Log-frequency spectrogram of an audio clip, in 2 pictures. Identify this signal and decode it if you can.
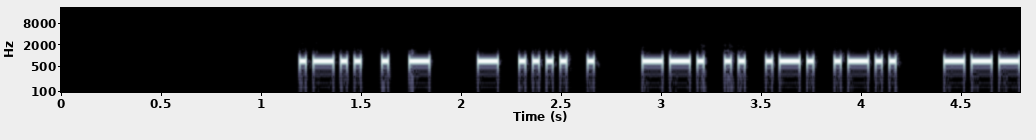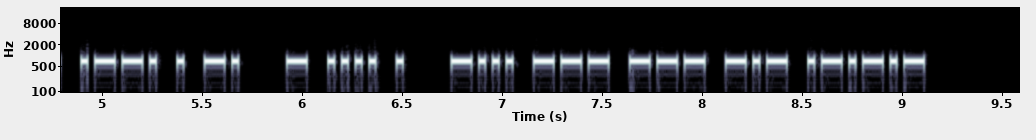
Morse code, heard as a keyed tone, about 34 wpm, 700 Hz. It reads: LET THE GIRL OPEN THE BOOK.
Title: Sentences from Top 1000 Words - Review Part 1 - 35wpm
